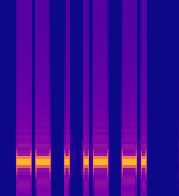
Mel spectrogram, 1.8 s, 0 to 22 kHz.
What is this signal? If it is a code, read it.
Morse code, heard as a keyed tone, about 25 wpm, 600 Hz. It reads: MEAN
